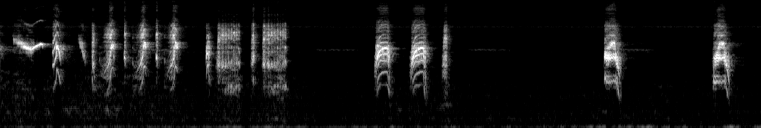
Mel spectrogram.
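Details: Long-tailed shrike singing to draw other shrikes into song: an opening whistled slur, a fast run of harsh rasping notes, then a few spaced scratchy calls after pauses.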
